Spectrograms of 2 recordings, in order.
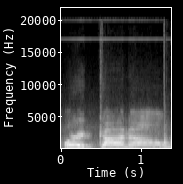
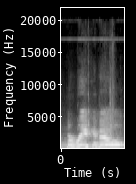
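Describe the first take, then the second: First: It is said in an Australian accent. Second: It is said in an American accent.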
